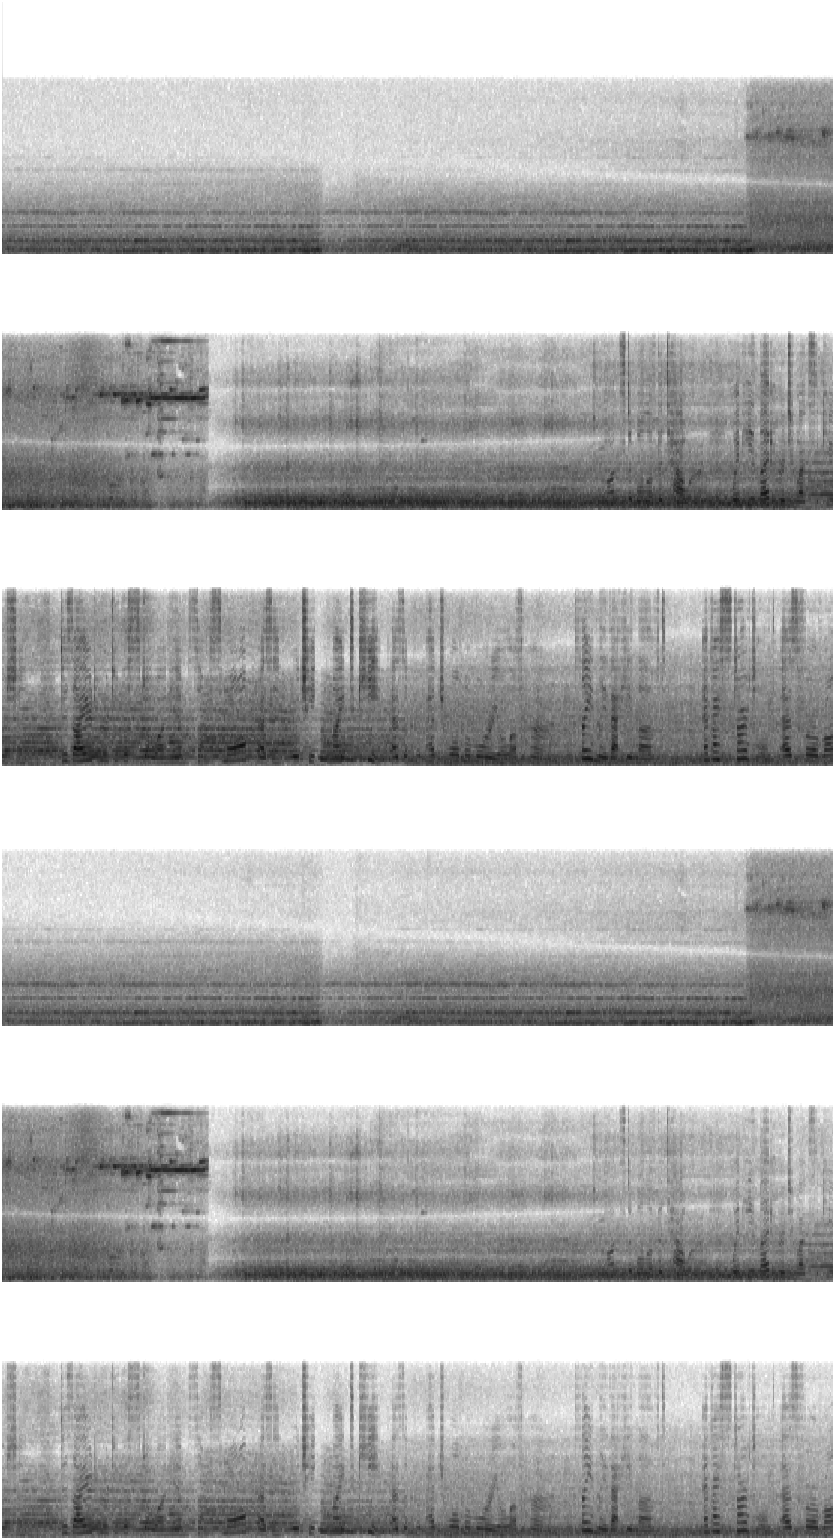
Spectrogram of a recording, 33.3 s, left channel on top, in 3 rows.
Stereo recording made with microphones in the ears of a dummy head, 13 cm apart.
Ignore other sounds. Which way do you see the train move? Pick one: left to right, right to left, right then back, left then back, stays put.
right to left.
